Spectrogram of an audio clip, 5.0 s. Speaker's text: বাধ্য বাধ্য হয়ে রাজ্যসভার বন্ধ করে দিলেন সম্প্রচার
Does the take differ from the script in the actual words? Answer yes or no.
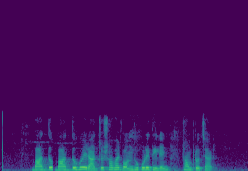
no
